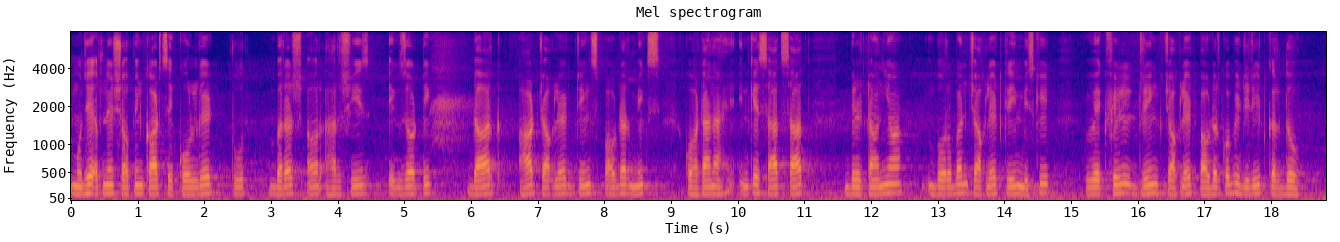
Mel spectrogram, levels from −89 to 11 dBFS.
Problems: none marked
